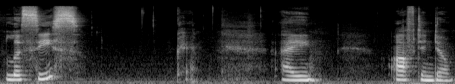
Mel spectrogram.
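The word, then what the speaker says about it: lacis: drink too oh and thank you Brooke for it's lassis okay I often don't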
